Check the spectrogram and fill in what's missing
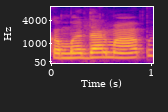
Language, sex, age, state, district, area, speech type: Punjabi, female, 30-45, Punjab, Jalandhar, urban, spontaneous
